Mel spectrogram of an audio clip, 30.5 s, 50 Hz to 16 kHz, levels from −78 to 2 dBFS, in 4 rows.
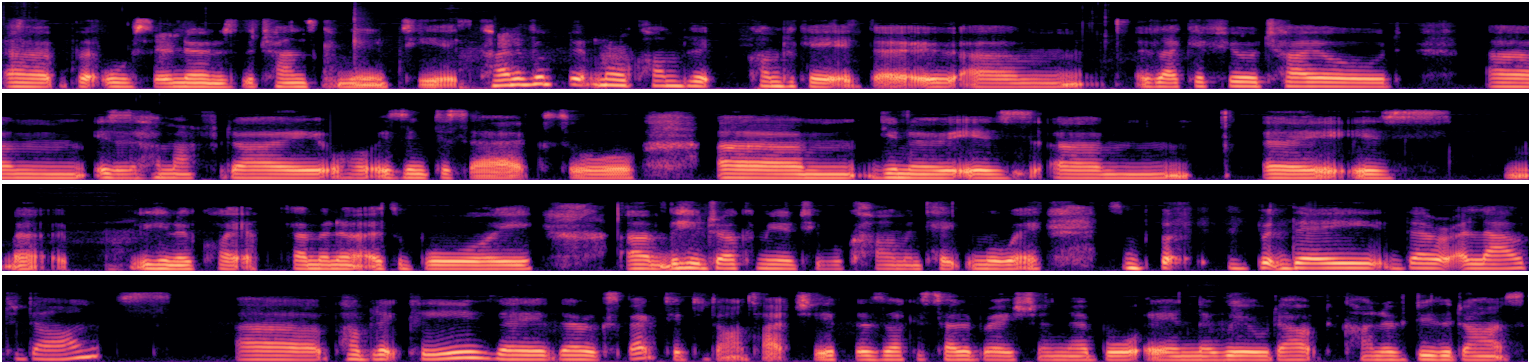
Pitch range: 160-185 Hz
